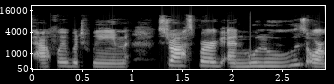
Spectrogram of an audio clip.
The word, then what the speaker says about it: Mulhouse: It's halfway between Strasbourg and Mulhouse, or Mulhouse, if you use the German translation or pronunciation, and a little bit from Colmar.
